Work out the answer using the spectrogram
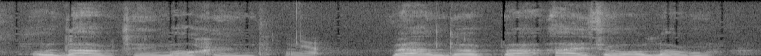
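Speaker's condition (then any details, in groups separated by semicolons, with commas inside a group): Amyotrophic lateral sclerosis; about nine years since diagnosis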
